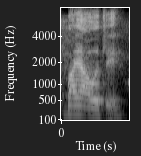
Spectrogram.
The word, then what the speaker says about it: biology: English is hard because it changes. Because you have, for example, biology. Biology, it falls in the second syllable.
